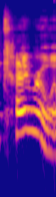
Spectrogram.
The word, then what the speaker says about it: Cairo: Or wait, no, there's a Cairo in Illinois. They don't pronounce it Cairo. No, it's Cairo.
